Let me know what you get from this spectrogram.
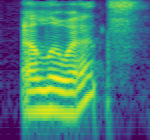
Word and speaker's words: Alouettes: Alouettes. – Thank you, Alouettes.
